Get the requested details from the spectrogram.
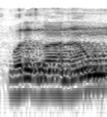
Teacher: تنوین کے بعد واو آنے کی وجہ سے ادغام ناقص ہے، ورضوانا یہ غنہ بھی ہے۔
